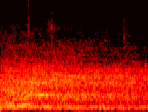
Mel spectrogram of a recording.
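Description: Street traffic: a vehicle's steady running noise with a constant low hum.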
